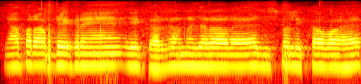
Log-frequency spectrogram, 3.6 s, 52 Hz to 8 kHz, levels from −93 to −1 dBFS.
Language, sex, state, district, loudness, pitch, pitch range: Hindi, male, Haryana, Jhajjar, -16 LUFS, 155 Hz, 155-160 Hz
